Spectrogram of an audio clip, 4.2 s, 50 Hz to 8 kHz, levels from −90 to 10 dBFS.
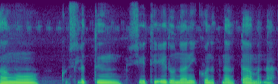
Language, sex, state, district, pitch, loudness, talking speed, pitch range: Garo, male, Meghalaya, South Garo Hills, 105 Hz, -16 LUFS, 85 wpm, 95-115 Hz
